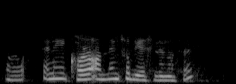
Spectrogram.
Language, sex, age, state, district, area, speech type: Assamese, female, 18-30, Assam, Udalguri, rural, conversation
